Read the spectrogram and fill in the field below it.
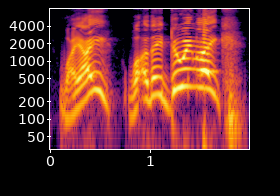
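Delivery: Geordie bunny, rising high and excited; curious Geordie lad peeking from the bushes; Geordie accent. Acted. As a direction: ask it in broad Geordie, pitch climbing. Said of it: "inquired Milburn".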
